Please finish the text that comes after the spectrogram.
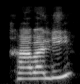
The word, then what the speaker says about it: jabalí: tengo la palabra jabalí jabalí tiene su mayor fuerza de voz en la última sílaba que es en la liff porque digo jabalí y termina en vocal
